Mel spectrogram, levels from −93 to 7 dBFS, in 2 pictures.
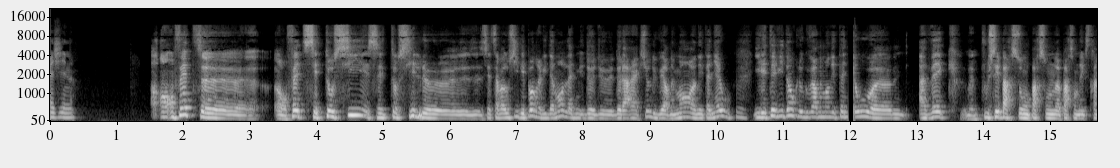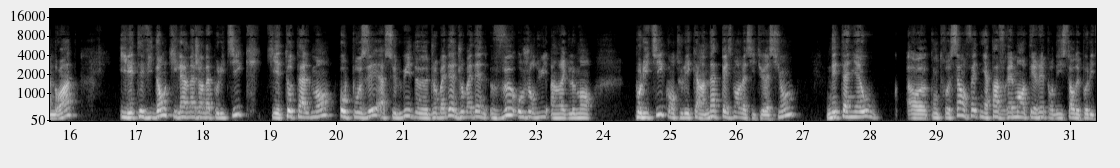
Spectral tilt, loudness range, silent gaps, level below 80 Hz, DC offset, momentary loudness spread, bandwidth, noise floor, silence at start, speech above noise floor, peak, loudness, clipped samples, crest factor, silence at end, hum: -6 dB/octave; 5 LU; 11.97-12.04 s; -62 dBFS; under 0.1%; 9 LU; 12.5 kHz; -71 dBFS; 0 s; 52 dB; -2 dBFS; -20 LUFS; under 0.1%; 18 dB; 0 s; none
